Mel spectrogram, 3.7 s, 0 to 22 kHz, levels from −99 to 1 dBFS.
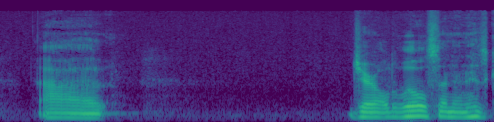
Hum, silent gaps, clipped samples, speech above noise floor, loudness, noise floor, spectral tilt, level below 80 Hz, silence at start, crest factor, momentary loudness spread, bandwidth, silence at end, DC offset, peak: none; none; under 0.1%; 36 dB; -37 LUFS; -71 dBFS; -4.5 dB/octave; -80 dBFS; 0.3 s; 22 dB; 10 LU; 16 kHz; 0.05 s; under 0.1%; -18 dBFS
